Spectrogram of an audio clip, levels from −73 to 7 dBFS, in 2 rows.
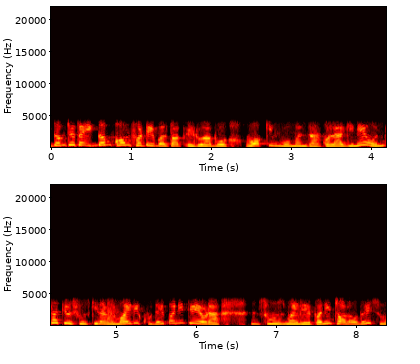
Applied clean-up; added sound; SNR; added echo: none; none; none; none.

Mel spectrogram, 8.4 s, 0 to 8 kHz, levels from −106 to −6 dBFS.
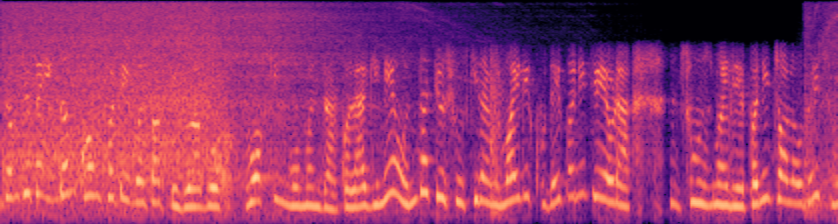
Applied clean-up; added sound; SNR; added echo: none; Domestic sounds, home sounds; 11 dB; none.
